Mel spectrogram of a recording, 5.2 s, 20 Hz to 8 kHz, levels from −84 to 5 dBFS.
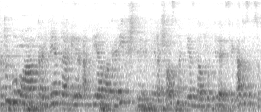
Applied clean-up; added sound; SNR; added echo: none; none; none; reverberation time 0.9 s.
